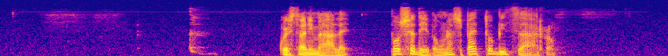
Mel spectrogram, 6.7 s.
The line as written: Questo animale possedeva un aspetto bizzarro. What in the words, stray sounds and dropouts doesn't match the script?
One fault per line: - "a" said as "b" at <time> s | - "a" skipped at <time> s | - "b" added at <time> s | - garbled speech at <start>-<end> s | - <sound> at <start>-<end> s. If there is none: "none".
- cough at 1.9-2.2 s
